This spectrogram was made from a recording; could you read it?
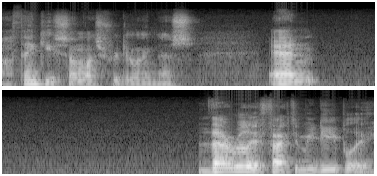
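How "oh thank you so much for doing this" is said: charity-tone delivery. Retelling what a nurse said, imitating thanks for a charitable act. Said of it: "I'll just tell you how she said it".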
